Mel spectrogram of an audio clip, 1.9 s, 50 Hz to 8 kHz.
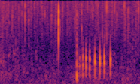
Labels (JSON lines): {"label": "biophony", "recorder": "SoundTrap 500"}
